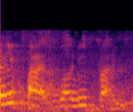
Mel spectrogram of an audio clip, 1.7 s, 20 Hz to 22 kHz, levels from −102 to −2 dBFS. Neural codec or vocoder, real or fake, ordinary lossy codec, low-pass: codec, 24 kHz, 3 kbps, HILCodec; fake; none; 7.2 kHz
